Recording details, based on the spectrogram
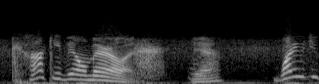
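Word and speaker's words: Cockeysville: Maryland it's how do you how do you pronounce it cockyville cockyville Maryland yeah why would you call in I've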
